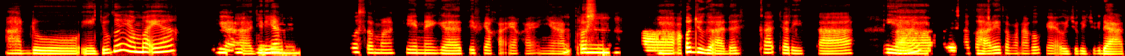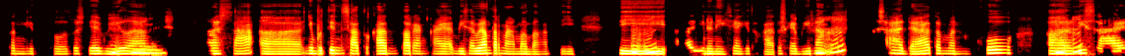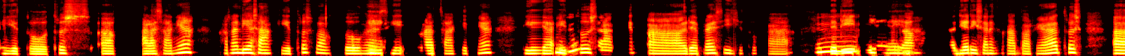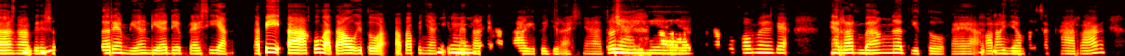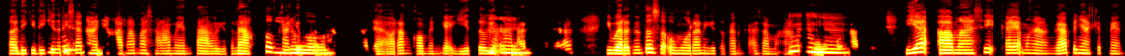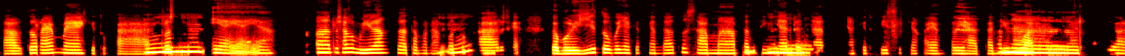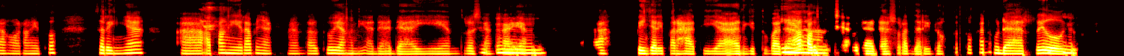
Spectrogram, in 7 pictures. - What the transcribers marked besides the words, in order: tapping; distorted speech; other background noise; unintelligible speech; static; unintelligible speech; bird; in English: "real"
- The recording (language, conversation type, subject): Indonesian, unstructured, Apa pendapat kamu tentang stigma negatif terhadap orang yang mengalami masalah kesehatan mental?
